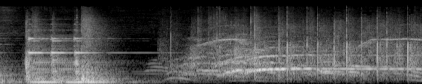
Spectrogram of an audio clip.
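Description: A jazz combo of piano, upright bass and drums ends a tune with a final accented chord and drum hit that rings out and fades. About two seconds in, the audience starts applauding, with voices calling out.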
